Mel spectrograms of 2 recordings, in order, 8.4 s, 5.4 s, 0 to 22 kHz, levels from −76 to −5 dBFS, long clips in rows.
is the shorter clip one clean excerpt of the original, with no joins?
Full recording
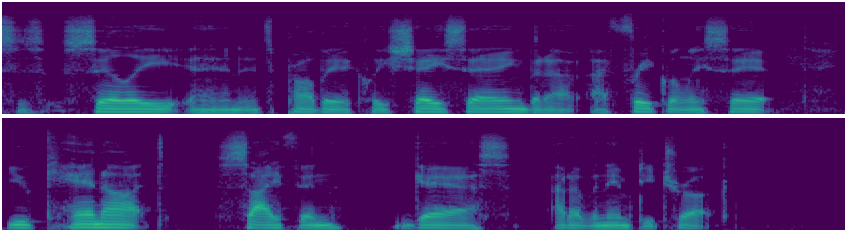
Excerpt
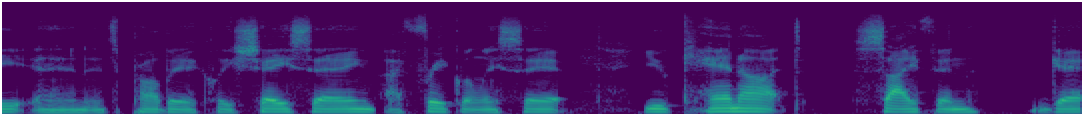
no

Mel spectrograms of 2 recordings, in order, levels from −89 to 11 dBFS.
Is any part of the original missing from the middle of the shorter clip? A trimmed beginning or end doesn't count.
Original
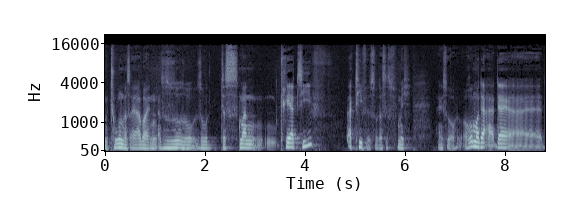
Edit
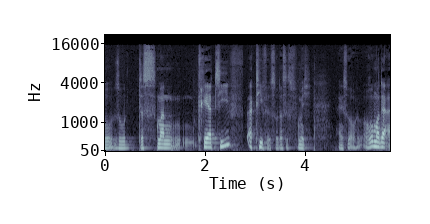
yes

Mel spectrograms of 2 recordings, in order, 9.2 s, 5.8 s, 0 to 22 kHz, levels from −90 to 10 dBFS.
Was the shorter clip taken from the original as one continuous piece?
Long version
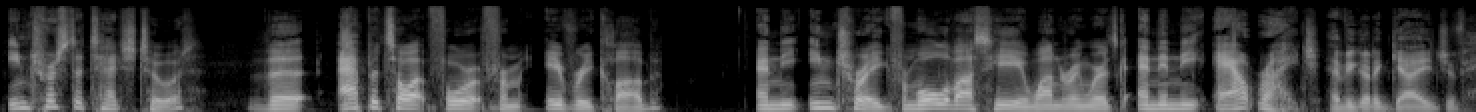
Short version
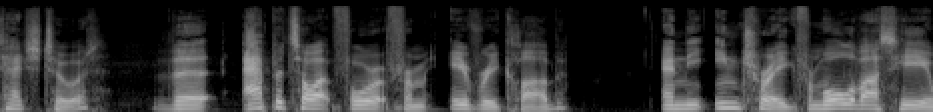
yes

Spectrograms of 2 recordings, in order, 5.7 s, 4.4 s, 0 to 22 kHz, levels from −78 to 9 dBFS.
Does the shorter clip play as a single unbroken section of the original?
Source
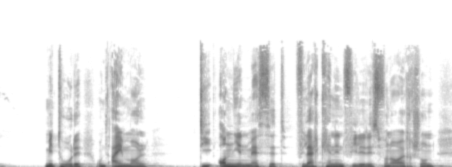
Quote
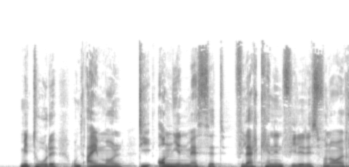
no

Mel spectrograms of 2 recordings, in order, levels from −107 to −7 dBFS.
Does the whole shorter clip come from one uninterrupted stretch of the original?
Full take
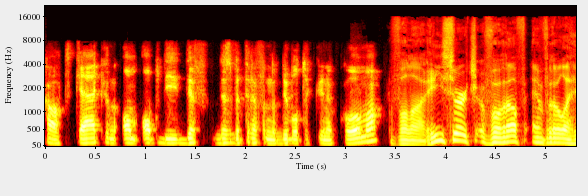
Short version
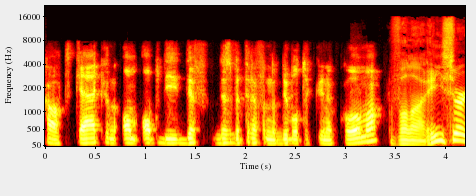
yes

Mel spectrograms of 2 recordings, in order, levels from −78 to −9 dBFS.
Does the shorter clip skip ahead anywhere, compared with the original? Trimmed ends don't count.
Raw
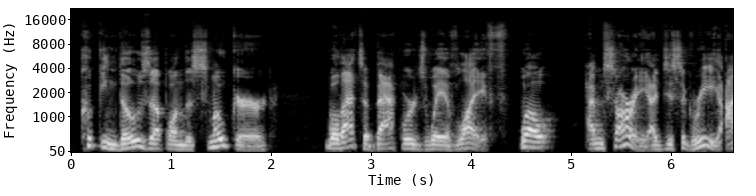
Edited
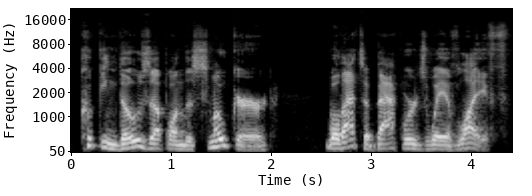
no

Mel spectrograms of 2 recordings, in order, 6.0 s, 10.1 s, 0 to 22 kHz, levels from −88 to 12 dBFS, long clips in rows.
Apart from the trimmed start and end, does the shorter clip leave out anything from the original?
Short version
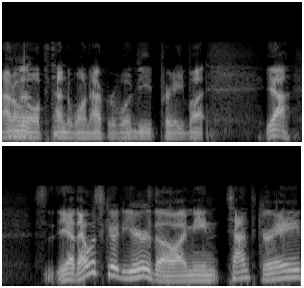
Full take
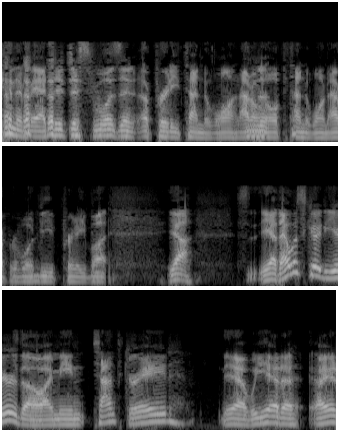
no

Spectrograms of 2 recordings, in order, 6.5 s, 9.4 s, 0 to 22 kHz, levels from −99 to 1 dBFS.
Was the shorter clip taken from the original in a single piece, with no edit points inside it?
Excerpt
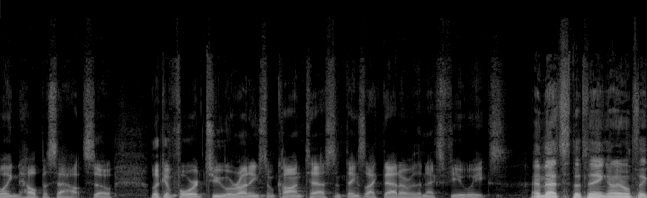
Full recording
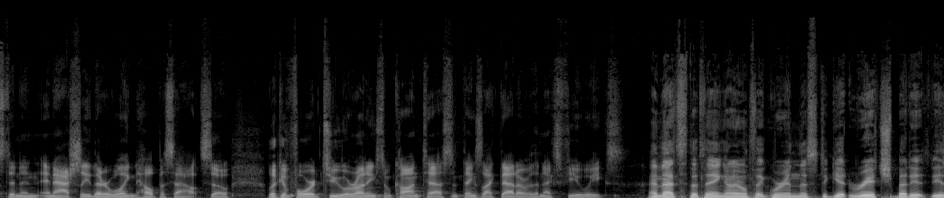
yes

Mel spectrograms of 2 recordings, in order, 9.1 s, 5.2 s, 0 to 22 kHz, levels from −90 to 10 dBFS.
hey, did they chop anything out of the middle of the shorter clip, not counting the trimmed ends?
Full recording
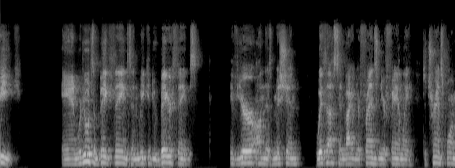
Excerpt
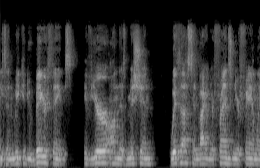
yes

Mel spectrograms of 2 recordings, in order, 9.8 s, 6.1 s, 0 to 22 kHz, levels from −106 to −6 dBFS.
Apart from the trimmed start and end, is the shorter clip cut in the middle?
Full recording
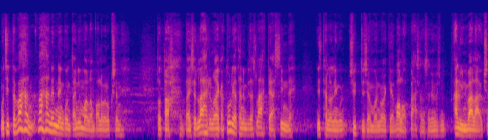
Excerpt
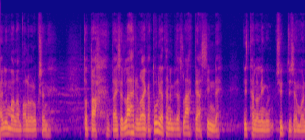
no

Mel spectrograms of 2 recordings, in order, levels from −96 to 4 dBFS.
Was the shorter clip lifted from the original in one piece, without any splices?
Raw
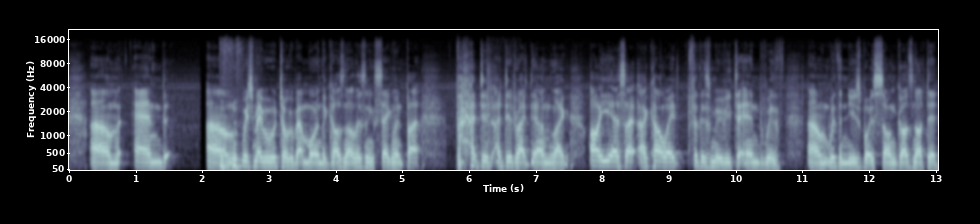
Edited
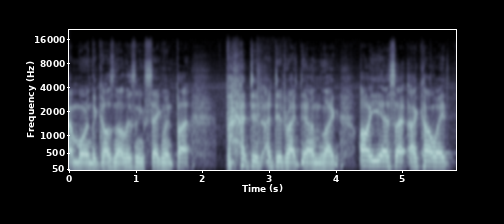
yes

